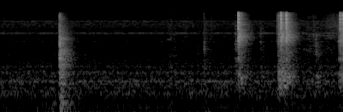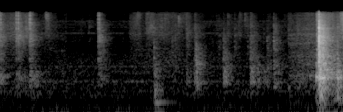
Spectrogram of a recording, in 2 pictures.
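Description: Quiet room tone with a low hum and scattered light taps and clicks, the small sounds of cups and hands at a table, with a louder knock right at the end.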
